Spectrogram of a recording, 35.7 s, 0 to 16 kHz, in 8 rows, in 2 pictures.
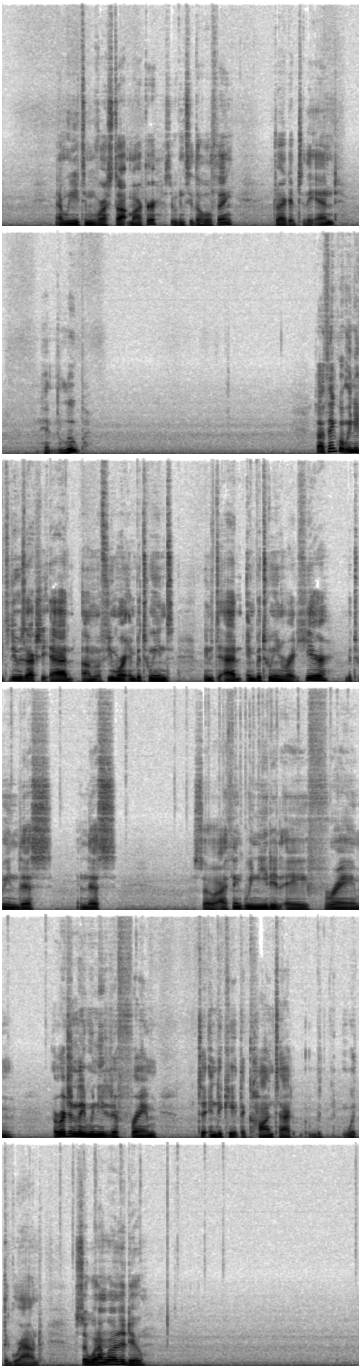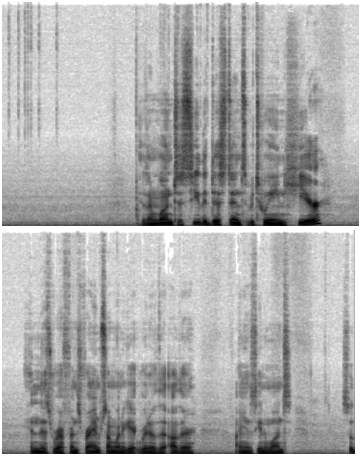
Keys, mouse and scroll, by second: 11.8-16.8 typing, 21.3 middle click, 22.8 z, 23.5 x, 26.5 z, 28.5 x.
